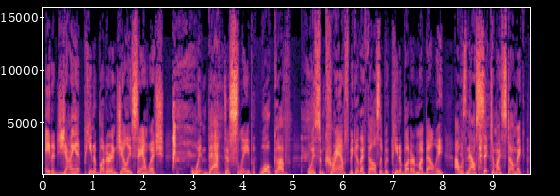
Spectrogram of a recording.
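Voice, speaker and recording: A man's voice: on the high side, animated, normal speed. A young man hosting a casual comedy chat show, sick and nasal, rambling and joking. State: sick, stuffy nose. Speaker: podcast host.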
